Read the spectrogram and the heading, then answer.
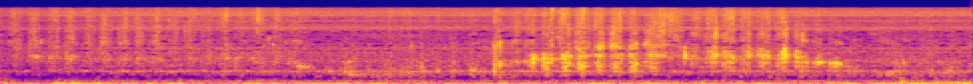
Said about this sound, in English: When I get up in the morning, I brush my teeth. I take my toothbrush out of the toothbrush holder, wet the bristles with some cold water, apply the toothpaste, and then I brush my teeth.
